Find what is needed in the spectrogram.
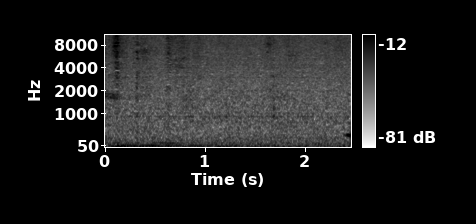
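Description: Faint rubbing and handling sounds from hands holding and shifting a textured mixed-media shadow box, barely above room tone.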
